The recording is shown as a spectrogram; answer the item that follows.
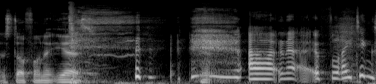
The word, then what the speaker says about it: Flyting: to the Middle Ages with the art of flighting. Have you heard about flighting, Ross? I've heard Jerry Seinfeld do a fair amount of stuff on it, yes. Flighting spelled Flyting.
